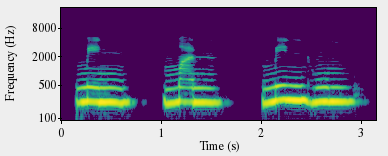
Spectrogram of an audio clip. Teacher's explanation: नून को क्लियर पढ़ देते हैं बगैर गुन्ना के। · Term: इजहार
